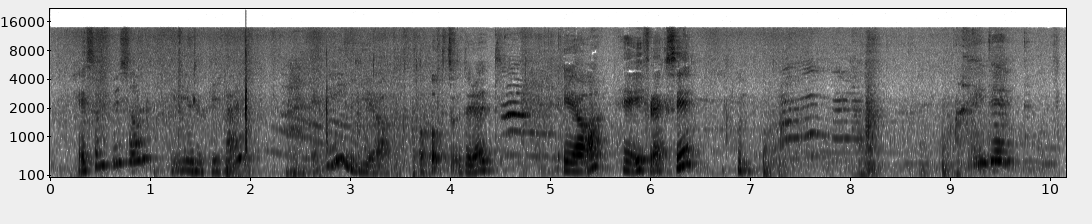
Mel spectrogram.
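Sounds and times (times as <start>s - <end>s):
faint noise: 0.0s - 10.1s
speech: 0.2s - 7.5s
cat meowing in a barrack of cats waiting to be adopted: 2.0s - 3.2s, 4.5s - 5.1s, 7.2s - 8.3s.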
